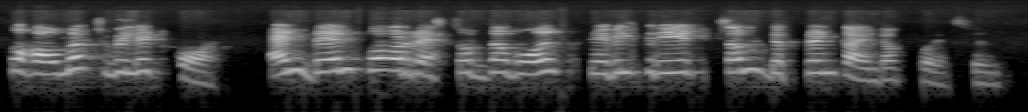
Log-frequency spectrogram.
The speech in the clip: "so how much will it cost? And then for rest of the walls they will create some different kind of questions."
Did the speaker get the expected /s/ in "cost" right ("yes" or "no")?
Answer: no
